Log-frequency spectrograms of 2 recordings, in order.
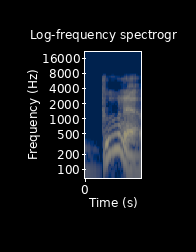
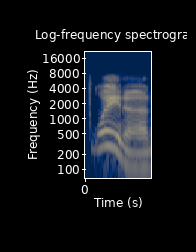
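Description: First: The name is said with an English pronunciation. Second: The name is said with a Spanish pronunciation. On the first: This is how the locals say it. The speaker calls it wrong. "it's Buna" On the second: This follows the word's Spanish origin. The speaker calls it right. "B-U-E-N-A is a Spanish and you pronounce it buena"

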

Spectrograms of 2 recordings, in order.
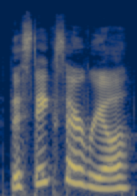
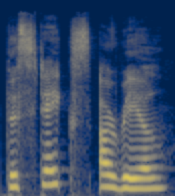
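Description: First: It is read in a plain, ordinary voice. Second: It is read in a solemn, preachy put-on voice.

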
